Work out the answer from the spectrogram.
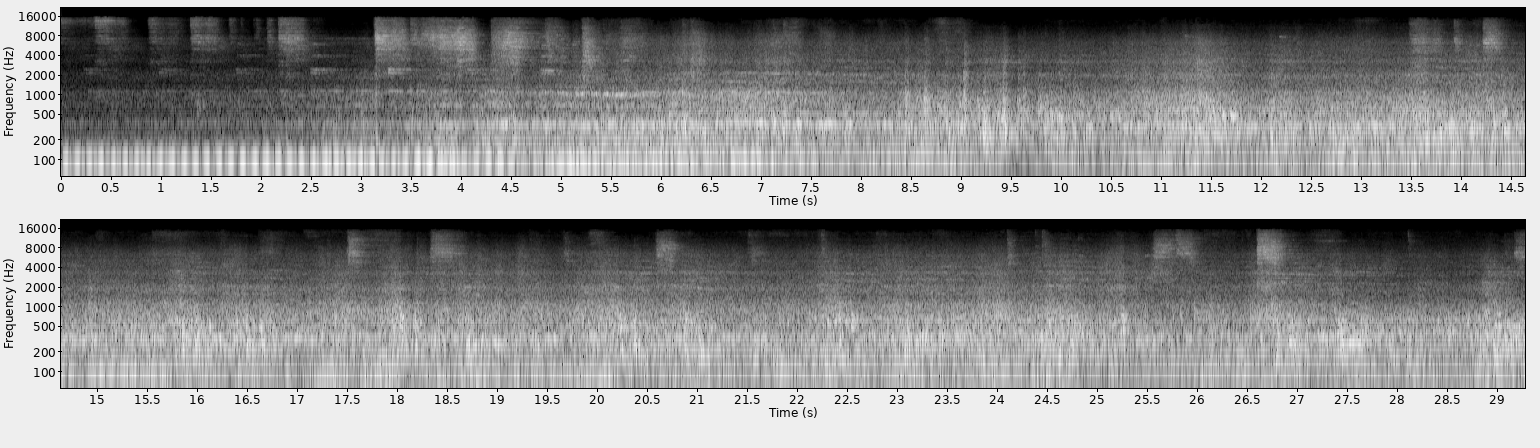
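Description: CSX freight train passing close by: a low diesel locomotive throb for the first several seconds, then a long string of autorack cars rolling past with a steady rumble and wheels clacking over rail joints.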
